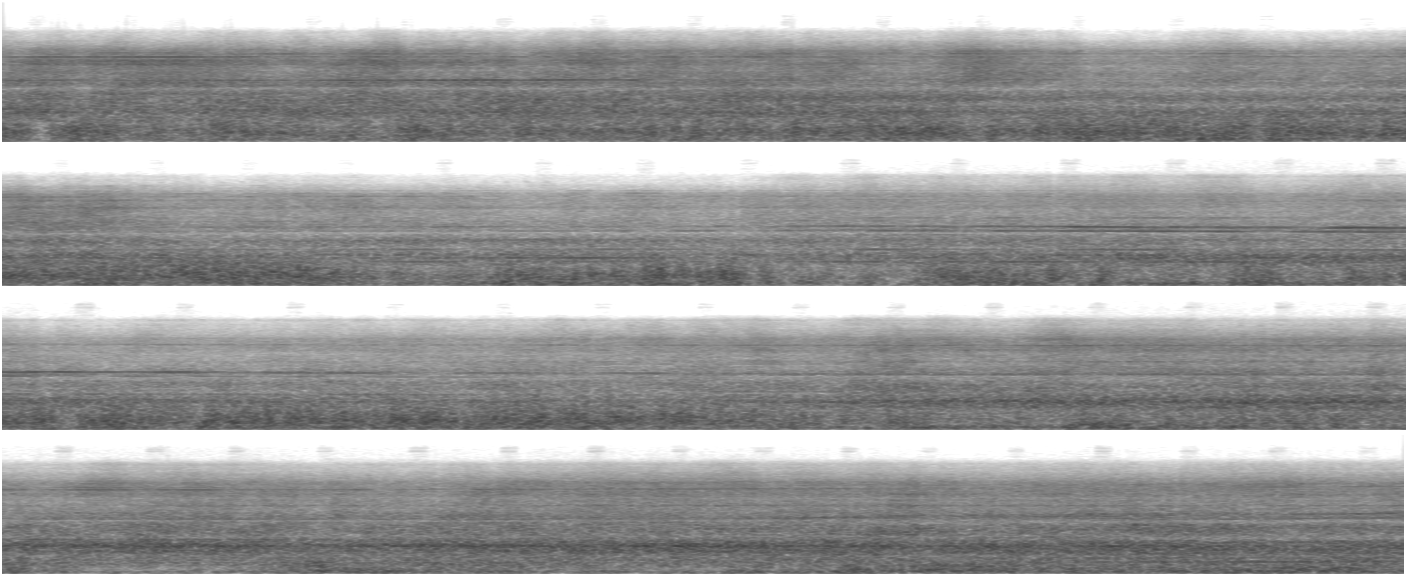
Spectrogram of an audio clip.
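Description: Airliner engines running steadily, a loud rushing noise with a thin whine in it, under gusty wind on the microphone.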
